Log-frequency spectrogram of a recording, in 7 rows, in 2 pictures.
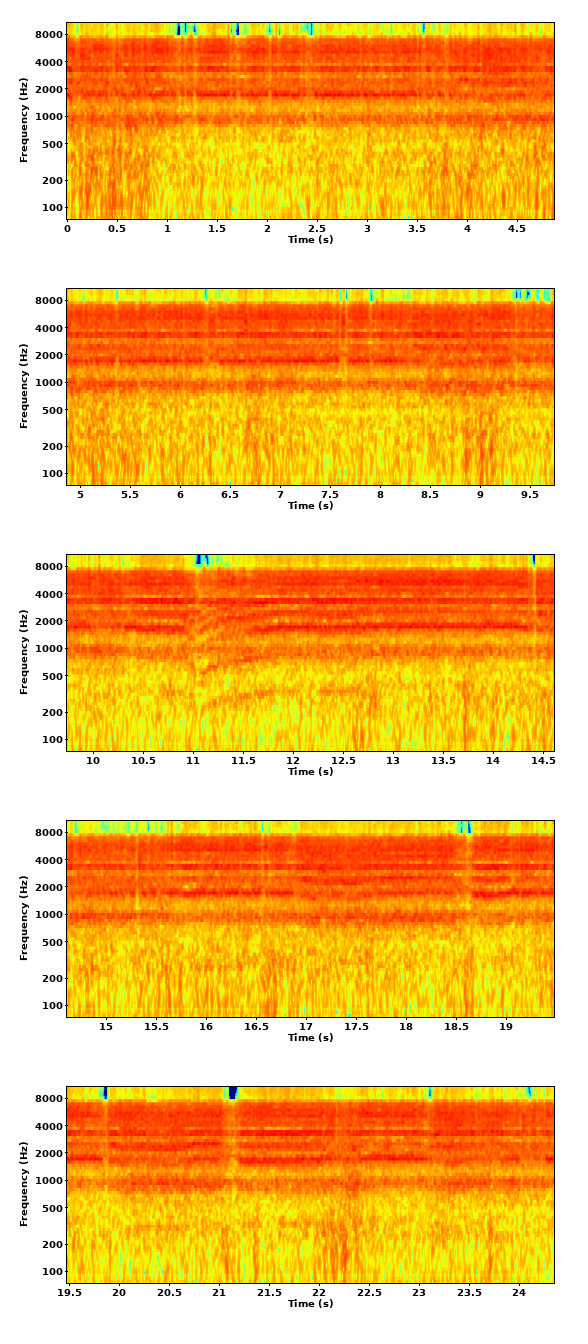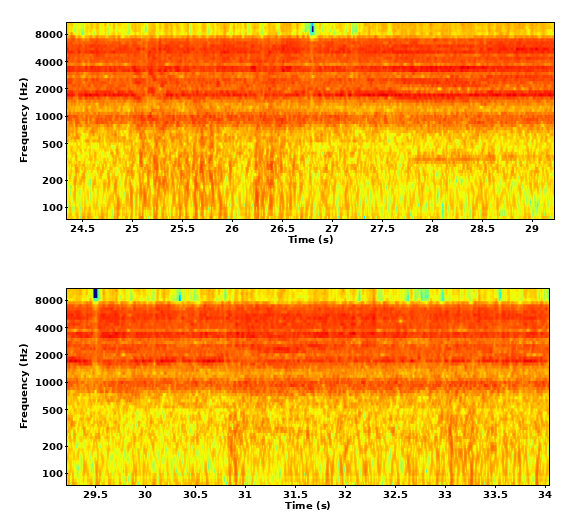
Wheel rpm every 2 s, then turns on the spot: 230, 230, 230, 240, 230, 200, 220, 230, 230, 230, 220, 230, 230, 230, 220, 220, 230.
none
